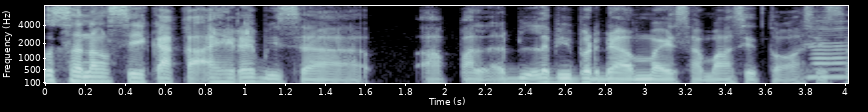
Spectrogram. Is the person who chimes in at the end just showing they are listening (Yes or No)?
No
